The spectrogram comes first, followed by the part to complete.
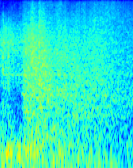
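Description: Sound-effect asteroid impact explosion: a wide rushing blast with a deep rumble underneath that swells about a third of a second in and slowly dies down.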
